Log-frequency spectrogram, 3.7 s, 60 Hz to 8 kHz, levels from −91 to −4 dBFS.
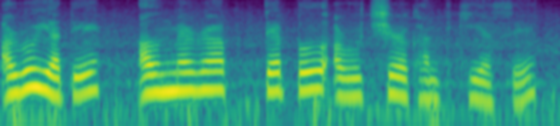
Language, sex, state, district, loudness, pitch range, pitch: Nagamese, female, Nagaland, Dimapur, -16 LUFS, 190-240 Hz, 215 Hz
